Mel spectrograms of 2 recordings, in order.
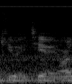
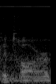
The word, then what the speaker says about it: Qatar: And we kept that off just recently with the announcement of Qatar Airways, pronounced QA, or it's spelled QATAR, looks like Qatar, but it's pronounced Qatar Airways, to begin nonstop service from Philadelphia to Doha, the region.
